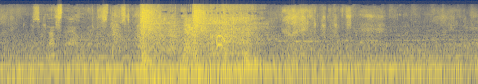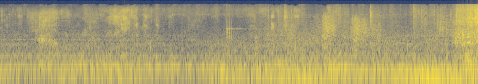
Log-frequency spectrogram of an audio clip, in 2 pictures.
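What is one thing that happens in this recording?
Heavy weapon blows strike and clang in a fight.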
